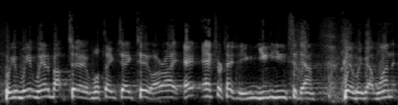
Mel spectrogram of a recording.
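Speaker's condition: Stuttering; long-standing stutter, present over 24 years, once fought calling to teach because unable to talk; says words would come out all wrong and different if he tried witnessing speech; repeated sounds, repeated words

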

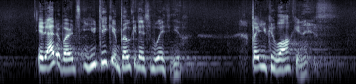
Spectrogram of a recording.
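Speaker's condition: Cerebral palsy; mild cerebral palsy from birth, torsional dystonia from eighth grade

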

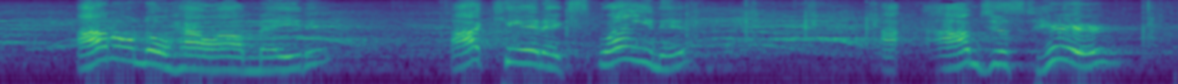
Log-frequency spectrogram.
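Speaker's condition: No condition

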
